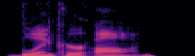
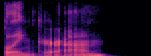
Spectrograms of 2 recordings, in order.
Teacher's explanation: You can hear that creaky croakiness, right? · Shown in: second take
